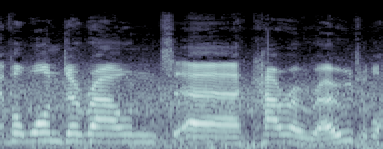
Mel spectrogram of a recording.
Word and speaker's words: Carrow Road: a wander around uh Caro Road or how how do you say Caro Road car carad as uh the people of Norfolk might say according to Gaz but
